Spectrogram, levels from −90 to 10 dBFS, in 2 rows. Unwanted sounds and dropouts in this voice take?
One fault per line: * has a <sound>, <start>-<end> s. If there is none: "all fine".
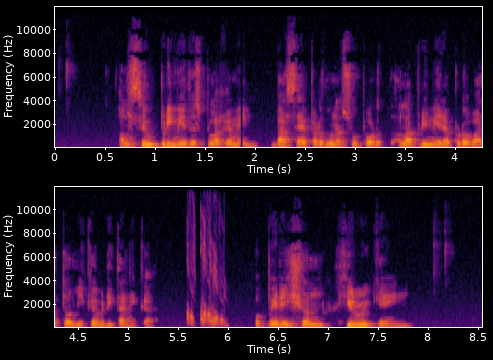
* has a dropout, 1.9-1.9 s
* has a chirp, 5.6-6.0 s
